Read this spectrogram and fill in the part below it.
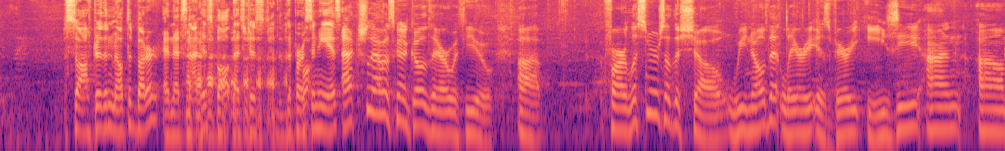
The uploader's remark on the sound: Live from the Peak Honky Tonk Saloon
